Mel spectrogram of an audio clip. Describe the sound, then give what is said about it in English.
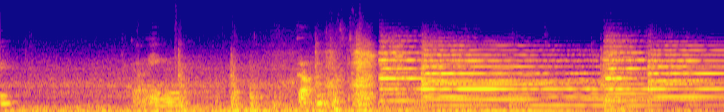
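Large church bells, from a tenor bell the size of a VW Beetle to a treble bell the size of an upright piano, ring one after another, each strike leaving a long, shimmering resonance that overlaps the next, with faint knocks and clatter mixed in at the start. “With a tenor bell the size of a VW bug and the treble bell the size of an upright piano, it's tricky to change the timing.”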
